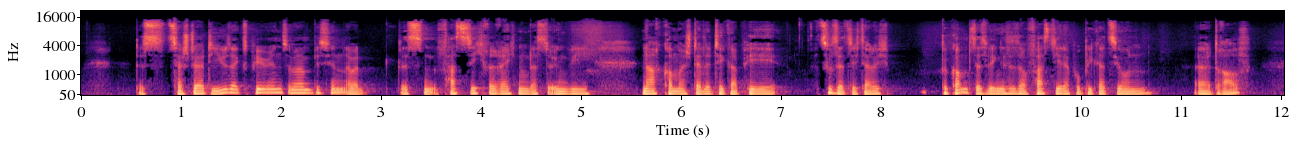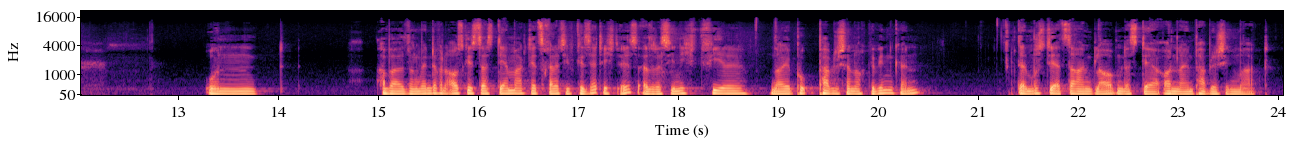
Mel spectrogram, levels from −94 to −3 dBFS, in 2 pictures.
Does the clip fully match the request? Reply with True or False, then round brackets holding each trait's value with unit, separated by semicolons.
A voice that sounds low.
True (110 Hz)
